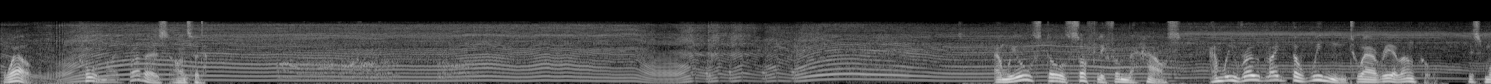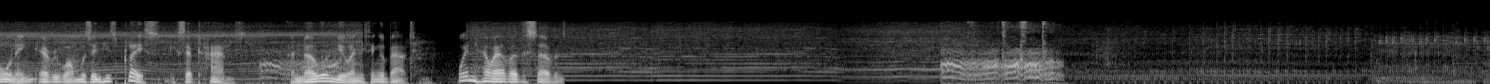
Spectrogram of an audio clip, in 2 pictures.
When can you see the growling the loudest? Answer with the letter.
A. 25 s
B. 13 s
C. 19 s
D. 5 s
A.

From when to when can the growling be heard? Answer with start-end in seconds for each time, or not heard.
2.8-4.8, 17.5-18.4, 24.3-25.6.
